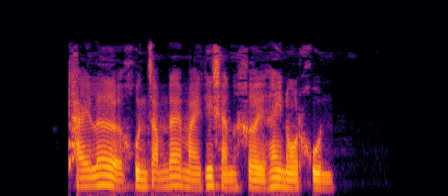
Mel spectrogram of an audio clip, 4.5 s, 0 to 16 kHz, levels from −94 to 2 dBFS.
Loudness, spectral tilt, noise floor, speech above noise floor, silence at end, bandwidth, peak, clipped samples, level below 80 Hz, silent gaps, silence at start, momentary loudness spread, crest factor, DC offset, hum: -18 LUFS; -6.5 dB/octave; -77 dBFS; 60 dB; 1.15 s; 7.8 kHz; -2 dBFS; under 0.1%; -58 dBFS; none; 0.7 s; 4 LU; 16 dB; under 0.1%; none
